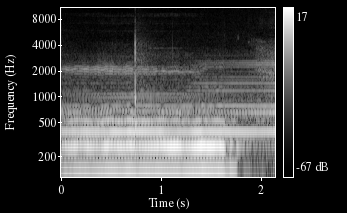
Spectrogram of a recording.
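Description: A male voice singing Carnatic-style devotional music, holding one long steady note at the end of a phrase over a continuous drone. The held note stops shortly before the end and the drone carries on alone.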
